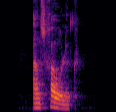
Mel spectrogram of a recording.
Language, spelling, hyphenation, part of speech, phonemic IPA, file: Dutch, aanschouwelijk, aan‧schou‧we‧lijk, adjective, /aːnˈsxɑu̯ələk/, Nl-aanschouwelijk.ogg
- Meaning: 1. graphical, pictorial 2. visible 3. empirical 4. using images and pictures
